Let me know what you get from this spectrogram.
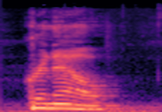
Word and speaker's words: Grinnell: Grinnell.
